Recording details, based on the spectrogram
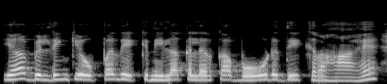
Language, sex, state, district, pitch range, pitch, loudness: Hindi, female, Karnataka, Bangalore, 190-230 Hz, 215 Hz, -14 LUFS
